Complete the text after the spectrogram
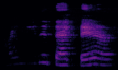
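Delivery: plain reading voice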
